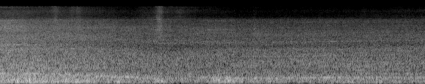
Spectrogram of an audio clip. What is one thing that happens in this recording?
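A bus engine rumbles close by.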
